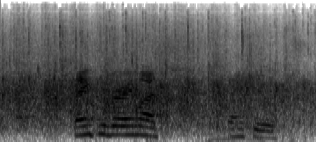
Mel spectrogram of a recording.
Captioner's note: applause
